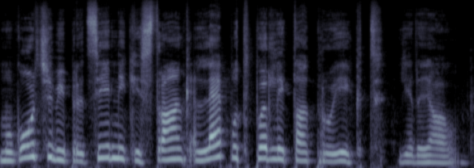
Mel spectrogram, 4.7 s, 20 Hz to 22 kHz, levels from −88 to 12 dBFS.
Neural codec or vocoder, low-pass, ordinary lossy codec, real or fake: codec, 44.1 kHz, 3.4 kbps, Pupu-Codec; none; none; fake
